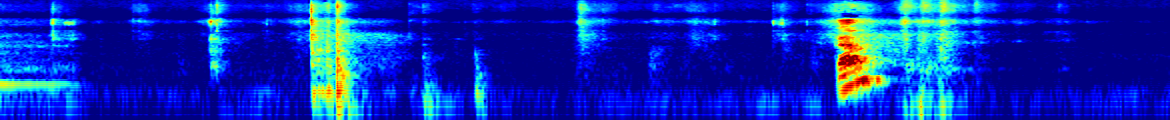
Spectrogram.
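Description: A few short voice sounds, the loudest near the end rising in pitch, among soft clicks and rustles.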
